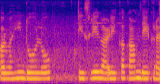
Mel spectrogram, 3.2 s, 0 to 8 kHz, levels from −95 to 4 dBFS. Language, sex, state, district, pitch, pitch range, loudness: Hindi, female, Bihar, Jamui, 210 Hz, 210-220 Hz, -14 LUFS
